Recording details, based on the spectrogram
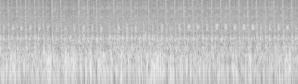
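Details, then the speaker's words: Chevrolet Suburban with valve cover off, after new plugs, wires, cap, rotor, EGR cleaning and brake booster: a sharp, fast metallic tick over the idle with an occasional squeak, traced to one rocker arm. "the uh sound is coming from this lifter I'm sorry this rocker I'm putting my point"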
